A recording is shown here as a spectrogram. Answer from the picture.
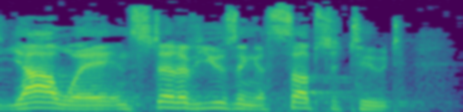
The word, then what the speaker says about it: Yahweh: When the word is pronounced, it's pronounced Yahweh.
